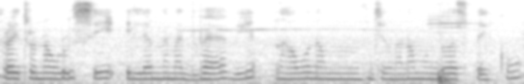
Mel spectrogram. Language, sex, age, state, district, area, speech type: Kannada, female, 30-45, Karnataka, Hassan, urban, spontaneous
